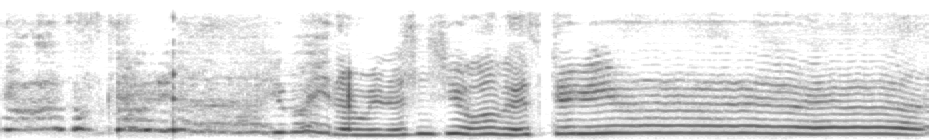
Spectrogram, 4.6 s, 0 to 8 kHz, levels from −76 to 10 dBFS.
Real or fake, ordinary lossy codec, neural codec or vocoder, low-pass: fake; none; codec, 24 kHz, 0.9 kbps, WavTokenizer, medium speech release version 2; 7.2 kHz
